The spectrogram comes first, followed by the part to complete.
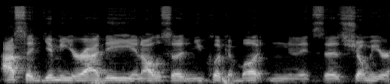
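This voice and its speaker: Speaking at a fairly quick pace, a man talks. His pitch is very deep and low. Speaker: police sergeant and trainer. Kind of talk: interview conversation.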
